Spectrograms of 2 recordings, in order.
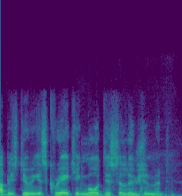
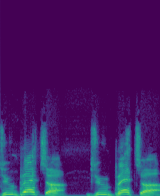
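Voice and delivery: deliberately awful fake American accent, high and swooping; 5 semitones higher, 4 dB louder than usual. Mimicking the other speaker on request, on purpose badly; deliberately bad American impression. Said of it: "You're very American".

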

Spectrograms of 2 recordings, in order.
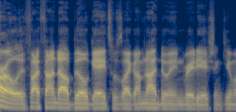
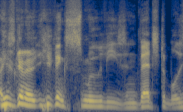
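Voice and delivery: nasal dork voice, much higher; 6 semitones higher than usual. Imitating what everybody says about a man, nasal Hey Arnold dork voice. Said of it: "it's like this nasally, like, "Hey Arnold, dork on the bus," like type voice".

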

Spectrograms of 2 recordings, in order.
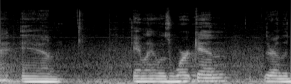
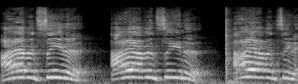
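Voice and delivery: put-on, very high, shrill, repeated shouting; 4 dB louder than usual. Retelling covering their ears to avoid spoilers: retelling a yell. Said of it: "just started yelling like".

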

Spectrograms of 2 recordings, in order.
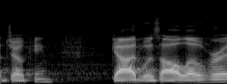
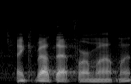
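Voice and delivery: ordinary delivery

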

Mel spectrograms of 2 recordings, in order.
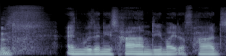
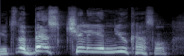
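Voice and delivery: very high, pitched-up proclaiming voice; 11 semitones higher, 3 dB louder than usual. Joking about a friend's chili, doing an impression of Rik from Bottom. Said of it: "an impression of, um, uh, the almighty Rick from Bottom".

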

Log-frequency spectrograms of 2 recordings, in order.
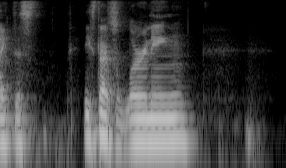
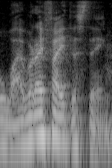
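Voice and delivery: ordinary talk, nothing marked

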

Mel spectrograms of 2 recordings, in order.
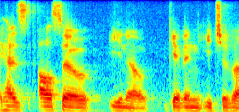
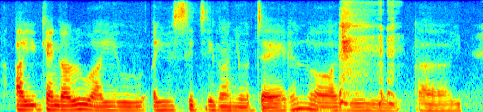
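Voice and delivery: put-on French accent. Imitating a cast member asking about being a kangaroo: imitating Magali's French accent. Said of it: "she has this amazing French accent".

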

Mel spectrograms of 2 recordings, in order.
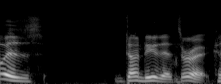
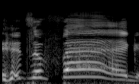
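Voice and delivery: high, very slow, drawn-out yell. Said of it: "his cab driver friend's like".

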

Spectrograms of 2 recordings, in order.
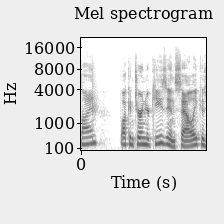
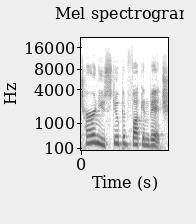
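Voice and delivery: acted-out angry outburst tone. Recounting a run-in with another driver at a red light, retelling an angry outburst. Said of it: "Now I'm pissed".

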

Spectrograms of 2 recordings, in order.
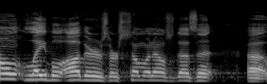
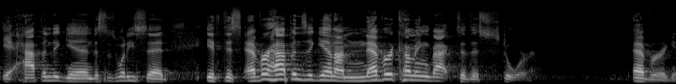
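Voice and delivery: ordinary talk, nothing marked

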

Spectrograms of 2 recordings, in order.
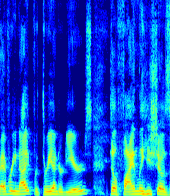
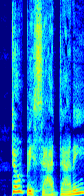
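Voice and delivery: put-on British accent. Retelling a character's farewell line from a movie: British accent. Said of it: "in a British accent".

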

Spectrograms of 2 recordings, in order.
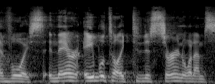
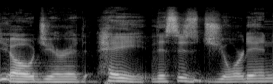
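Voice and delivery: very slow, deep-voiced delivery; 3 semitones lower than usual. Retelling a call from an unknown number: imitating a deep voice. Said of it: "this deep voice".

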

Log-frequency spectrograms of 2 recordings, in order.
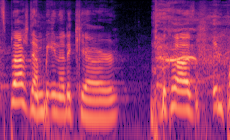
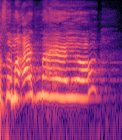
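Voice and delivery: put-on shout, pitched much higher; 7 semitones higher than usual. Retelling how a man called out to the speaker, imitating a man shouting. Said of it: "he's shouting because I didn't go over".

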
